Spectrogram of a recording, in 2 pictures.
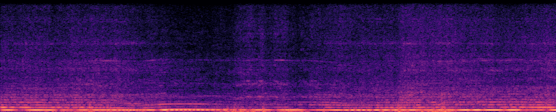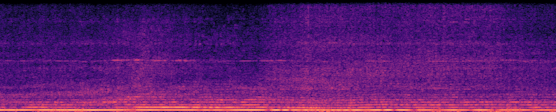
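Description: Steady whine of an electric motor running at a constant speed, its pitch dipping briefly about two seconds in and again near the end.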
